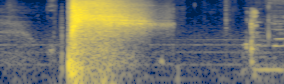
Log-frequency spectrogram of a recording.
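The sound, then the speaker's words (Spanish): A single sharp whip lash cracks loudly, its harsh snap trailing off over about half a second, followed by a brief faint sound afterward. “cuando veo cómo les dan latigazos”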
